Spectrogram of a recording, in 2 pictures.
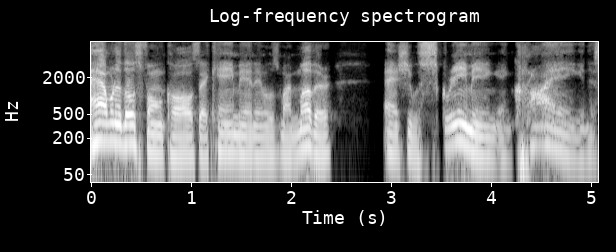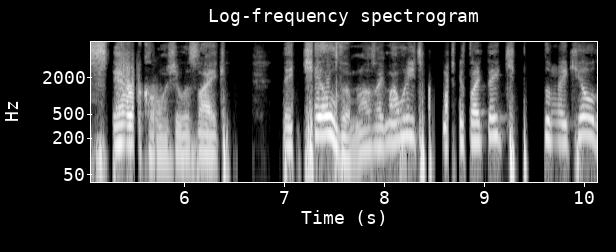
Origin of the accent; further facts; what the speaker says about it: Oakland, California, United States; I grew up in Oakland, California, as you mentioned, and you know, that's the Bay Area, California. And I grew up during the height of the crack epidemic.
